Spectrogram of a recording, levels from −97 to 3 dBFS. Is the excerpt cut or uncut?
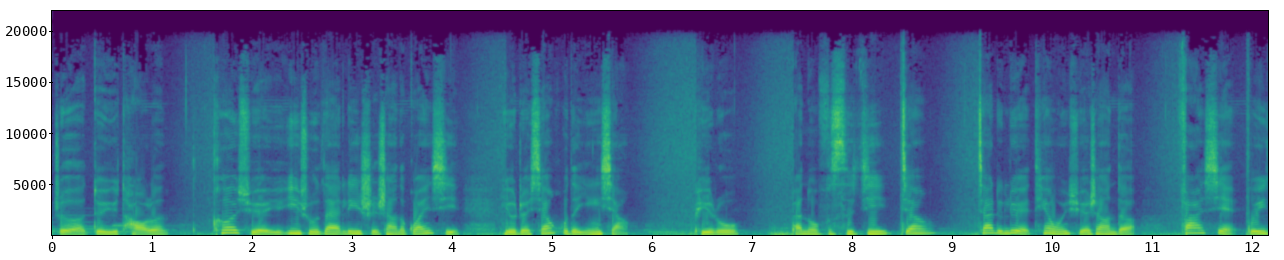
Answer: uncut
